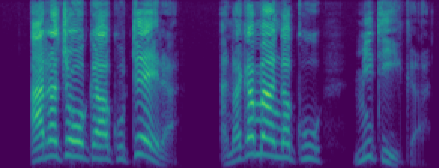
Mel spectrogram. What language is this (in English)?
Nyanja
